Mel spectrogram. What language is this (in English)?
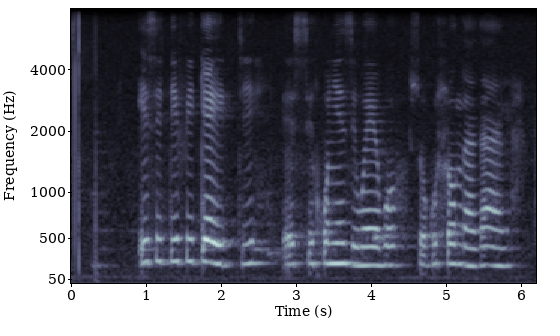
South Ndebele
